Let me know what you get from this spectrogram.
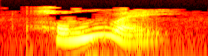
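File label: "宏伟", Mandarin Chinese; chinese flashcards; hsk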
